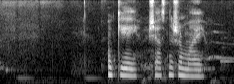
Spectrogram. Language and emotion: Russian, neutral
